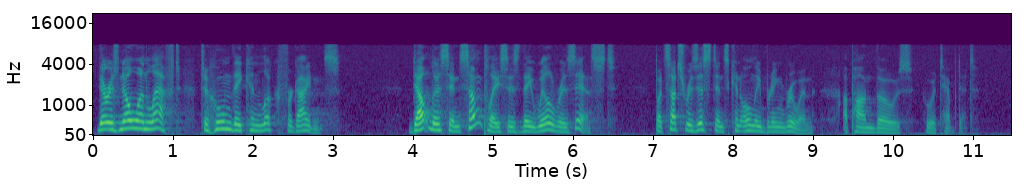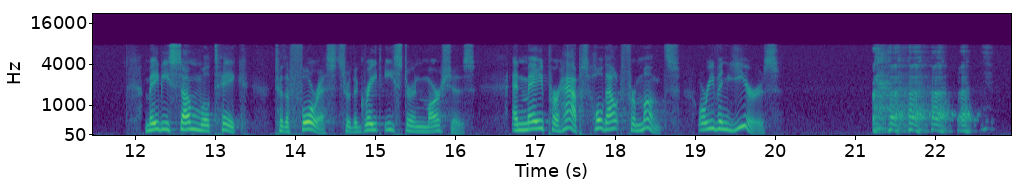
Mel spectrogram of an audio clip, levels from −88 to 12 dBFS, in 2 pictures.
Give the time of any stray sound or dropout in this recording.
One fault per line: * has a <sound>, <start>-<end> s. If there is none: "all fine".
* has a laugh, 21.2-22.8 s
